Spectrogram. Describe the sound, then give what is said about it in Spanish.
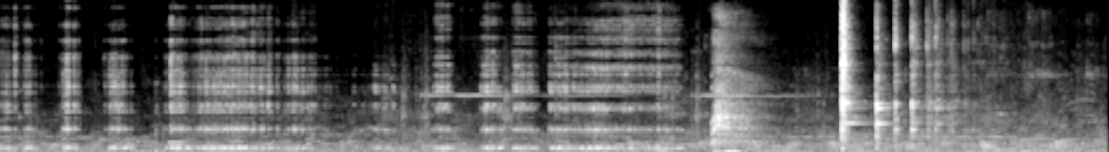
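A metal orange soda can is tossed onto the ground by a boy instead of into the trash. It lands with a sharp clank followed by a few quick rattling bounces, heard over a busy background of voices and street noise. “En vez de tirar la lata en la basura.”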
